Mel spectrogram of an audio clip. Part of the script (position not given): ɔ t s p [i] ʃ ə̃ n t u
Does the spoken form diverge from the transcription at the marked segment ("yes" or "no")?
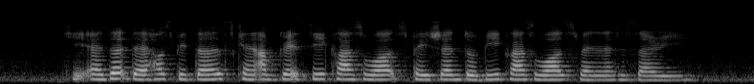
yes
